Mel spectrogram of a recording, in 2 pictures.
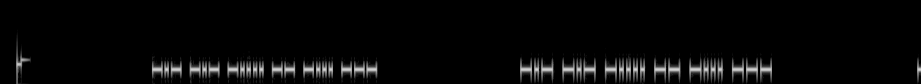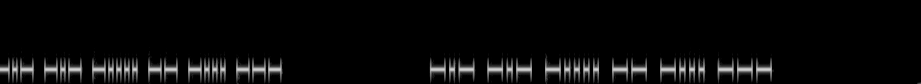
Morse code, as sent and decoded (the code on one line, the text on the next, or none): -.- -.- -.... -- -... --- / -.- -.- -.... -- -... --- / -.- -.- -.... -- -... --- / -.- -.- -.... -- -... ---
KK6MBO KK6MBO KK6MBO KK6MBO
